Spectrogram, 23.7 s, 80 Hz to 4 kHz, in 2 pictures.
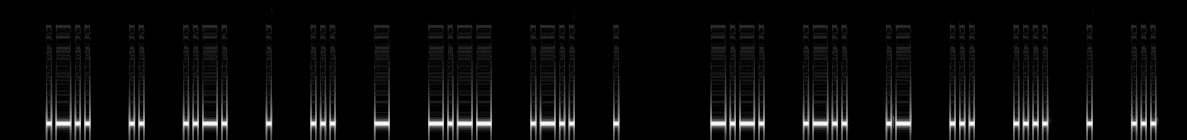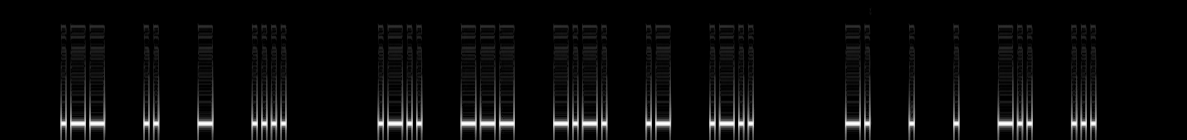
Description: Morse code, heard as a keyed tone, about 25 wpm, spaced as for 15 wpm, 550 Hz. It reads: LIFESTYLE CLASHES WITH LOCAL NEEDS
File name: podcast / News headlines-1x-25x15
